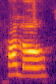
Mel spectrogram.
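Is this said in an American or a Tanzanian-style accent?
Tanzanian. It is said in a Tanzanian-style accent. "they'll say hello"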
